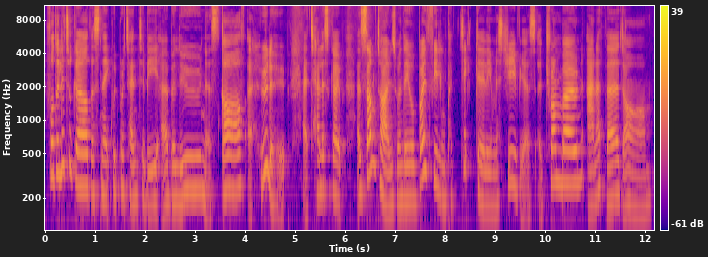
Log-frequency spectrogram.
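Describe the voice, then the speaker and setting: A children's story is read aloud by a woman whose voice is on the high side, her delivery expressive and deliberate.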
